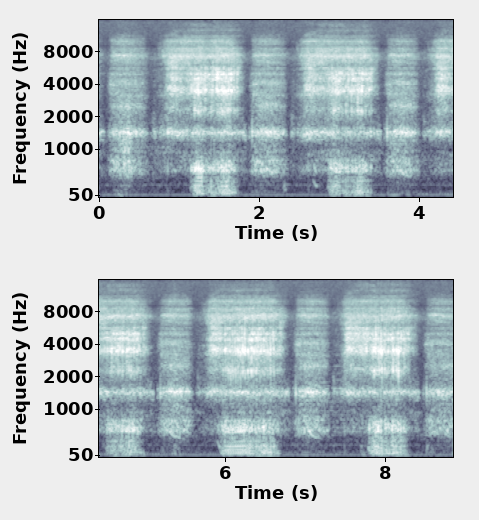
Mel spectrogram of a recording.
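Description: Rough, rattling breaths recurring about every two seconds, with noisy in- and out-breaths; loud snoring.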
